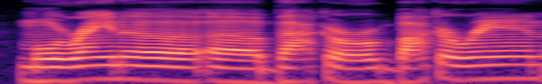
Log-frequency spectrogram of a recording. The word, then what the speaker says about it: Morena Baccarin: Jason Statham Allison Janney but Bobby Cannavale II morena baccarin I think is how you pronounce her name is probably not Leslie Thompkins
